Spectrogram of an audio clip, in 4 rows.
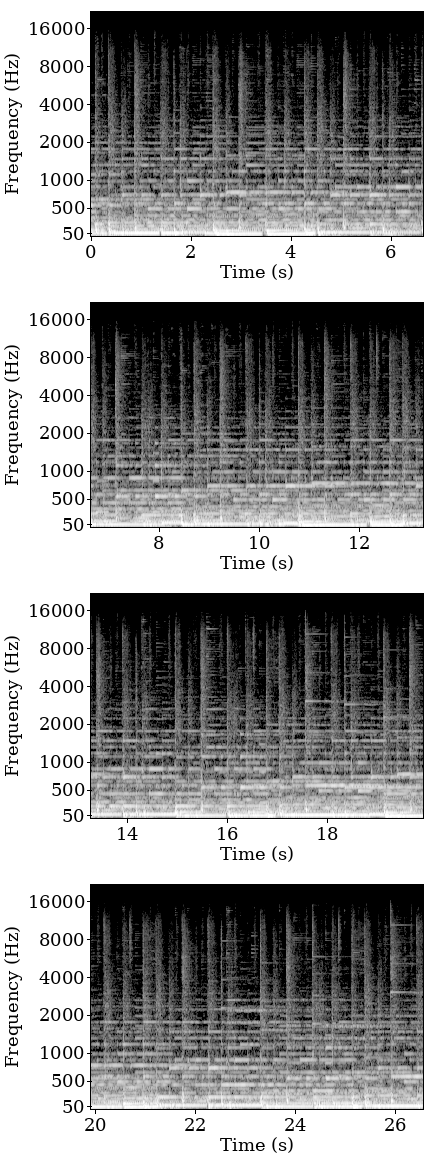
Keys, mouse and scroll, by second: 0.1 alt+click, 1.0 alt+click, 2.5 alt+click, 3.7 ctrl+z, 4.0 ctrl+z, 4.4 ctrl+z, 4.7 ctrl+z, 5.0 ctrl+z, 5.5 ctrl+z, 7.7 click, 9.5 s, 11.6 click, 13.1 e, 14.6 s, 15.6-16.1 scroll down 3, 16.1-17.1 scroll up 1, 17.1 e, 18.1 s, 20.0 e, 21.4 s, 22.3-23.0 scroll down 1, 23.0 e, 24.6 s, 26.0 e.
